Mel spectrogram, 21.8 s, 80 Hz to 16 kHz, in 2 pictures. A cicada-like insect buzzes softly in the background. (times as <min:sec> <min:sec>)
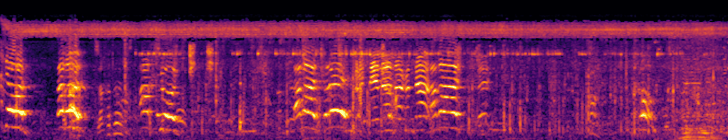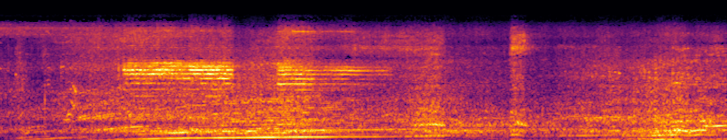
0:00.0 0:11.6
